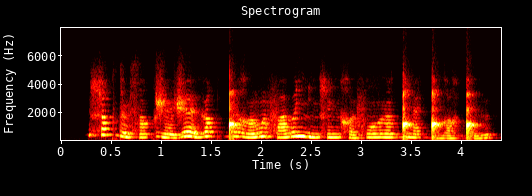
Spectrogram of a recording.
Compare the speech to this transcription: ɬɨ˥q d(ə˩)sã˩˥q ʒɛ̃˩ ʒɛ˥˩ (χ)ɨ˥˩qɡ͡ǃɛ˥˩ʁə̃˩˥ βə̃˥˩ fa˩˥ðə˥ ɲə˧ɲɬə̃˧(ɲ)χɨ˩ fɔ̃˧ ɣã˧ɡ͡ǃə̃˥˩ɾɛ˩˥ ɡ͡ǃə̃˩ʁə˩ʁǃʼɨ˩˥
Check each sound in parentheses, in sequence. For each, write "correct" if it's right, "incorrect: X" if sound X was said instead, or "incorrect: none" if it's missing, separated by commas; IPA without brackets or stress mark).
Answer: incorrect: ʉ˩, incorrect: ɣ, correct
